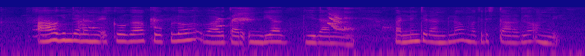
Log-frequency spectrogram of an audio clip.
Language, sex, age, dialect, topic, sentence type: Telugu, female, 18-24, Telangana, agriculture, statement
